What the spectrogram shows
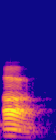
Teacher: इसमें कोई ट्रिक की आवश्यकता नहीं है क्योंकि जब हम बोलेंगे आ बोलेंगे तो पूरा विवृत यानी पूरा मुंह खुल जाएगा। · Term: विवृत स्वर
